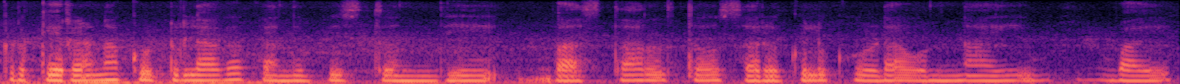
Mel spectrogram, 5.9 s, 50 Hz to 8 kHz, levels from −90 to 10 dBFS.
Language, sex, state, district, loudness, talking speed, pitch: Telugu, female, Andhra Pradesh, Sri Satya Sai, -18 LUFS, 90 wpm, 140 Hz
